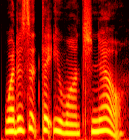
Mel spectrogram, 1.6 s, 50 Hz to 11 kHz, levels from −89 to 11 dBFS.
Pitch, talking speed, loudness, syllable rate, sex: 250 Hz, 295 wpm, -16 LUFS, 5.5 syllables/s, female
